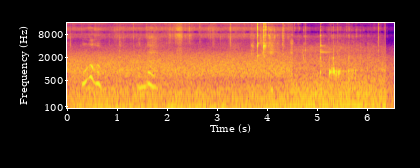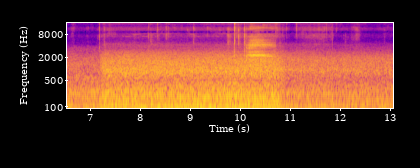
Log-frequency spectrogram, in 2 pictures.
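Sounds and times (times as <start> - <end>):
road traffic rumble: 0.0 - 13.0
glass clinking: 3.7 - 4.4, 5.1 - 5.9.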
